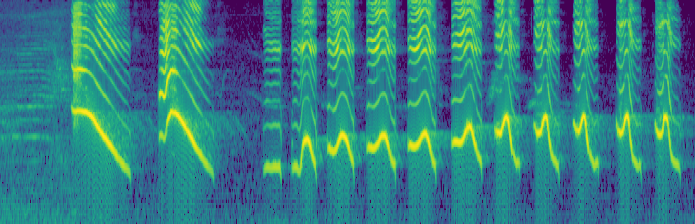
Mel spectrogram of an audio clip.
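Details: Black-throated laughingthrush singing its forest-style song in the morning, long, loud and clear: two ringing whistles sliding downward, then about eleven quick rising-and-falling notes in a bouncy, accelerating run.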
